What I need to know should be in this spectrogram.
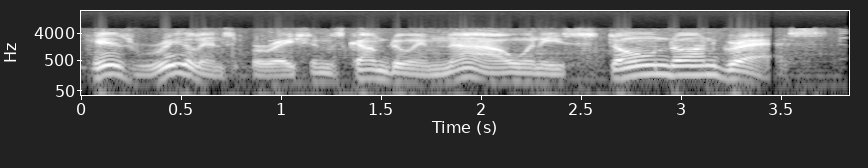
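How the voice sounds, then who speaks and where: On a dull old 1960s film soundtrack with music behind him, a man reads educational film narration from a script in a wry storytelling manner, borrowing hip slang. His voice is on the low side and very animated, and he goes a little slowly.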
